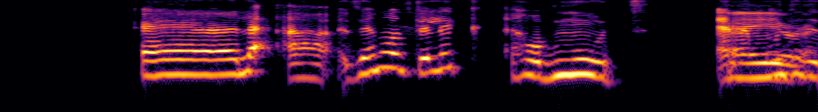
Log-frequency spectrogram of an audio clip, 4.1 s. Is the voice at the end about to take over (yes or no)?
no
